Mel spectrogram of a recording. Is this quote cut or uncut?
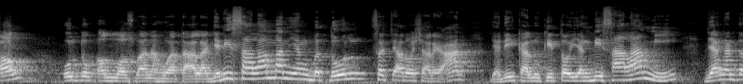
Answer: uncut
